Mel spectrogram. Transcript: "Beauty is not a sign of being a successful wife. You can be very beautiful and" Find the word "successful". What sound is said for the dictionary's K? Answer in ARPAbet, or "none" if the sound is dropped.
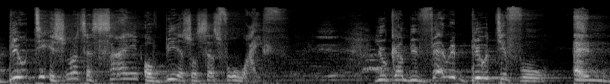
K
